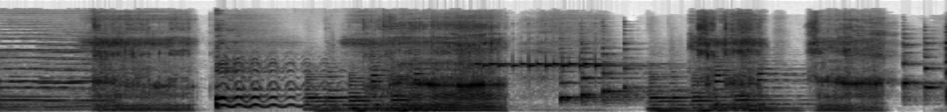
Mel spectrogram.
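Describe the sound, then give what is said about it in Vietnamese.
An elderly grandfather snores loudly in a garden, with several long rasping, rumbling breaths carrying wavering, gurgling tones, broken by brief pauses. “là tiếng ngáy của ông nội hay lắm. Cái âm thanh quen thuộc đến đáng ghét đó, nó xé toang cái không gian thơ mộng của khu vườn.”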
